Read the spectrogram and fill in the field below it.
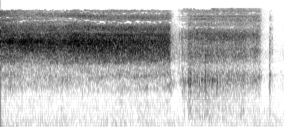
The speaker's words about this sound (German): Die Rauchgranate geht los.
